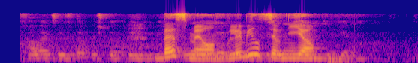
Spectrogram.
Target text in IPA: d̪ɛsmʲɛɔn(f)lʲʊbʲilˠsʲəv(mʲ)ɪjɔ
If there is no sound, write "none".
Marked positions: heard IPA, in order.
v, nʲ

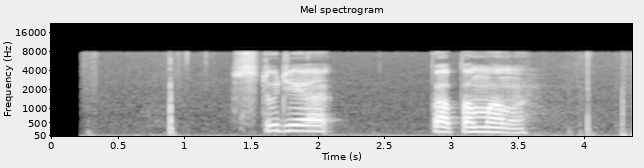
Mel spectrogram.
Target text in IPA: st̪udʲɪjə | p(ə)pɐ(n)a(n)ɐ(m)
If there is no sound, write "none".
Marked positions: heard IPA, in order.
a, m, m, none

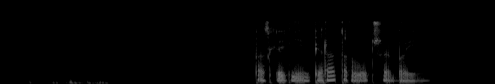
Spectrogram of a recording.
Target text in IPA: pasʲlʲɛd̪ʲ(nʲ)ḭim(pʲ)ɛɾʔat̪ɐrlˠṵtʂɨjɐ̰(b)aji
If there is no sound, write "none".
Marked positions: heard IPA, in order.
nʲ, pʲ, b

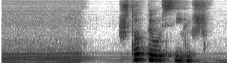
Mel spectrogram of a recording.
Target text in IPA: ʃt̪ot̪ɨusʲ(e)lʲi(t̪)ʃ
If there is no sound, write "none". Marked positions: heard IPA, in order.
i, none

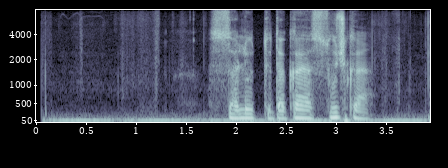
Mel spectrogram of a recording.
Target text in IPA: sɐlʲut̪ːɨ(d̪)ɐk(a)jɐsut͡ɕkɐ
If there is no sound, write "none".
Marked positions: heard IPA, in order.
t̪, a

